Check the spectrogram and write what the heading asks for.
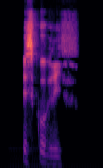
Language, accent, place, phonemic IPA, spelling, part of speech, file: French, France, Lyon, /ɛs.kɔ.ɡʁif/, escogriffe, noun, LL-Q150 (fra)-escogriffe.wav
- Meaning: beanpole (lanky man)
